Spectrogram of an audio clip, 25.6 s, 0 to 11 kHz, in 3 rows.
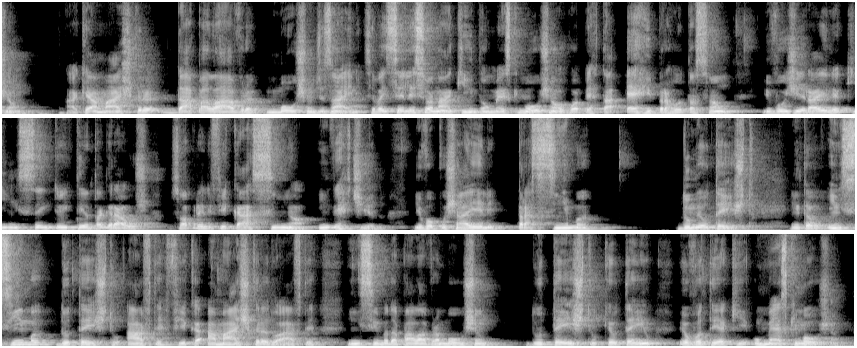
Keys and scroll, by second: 0.0-1.0 typing, 5.6 r, 8.2-9.4 typing, 12.1-12.9 typing.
